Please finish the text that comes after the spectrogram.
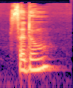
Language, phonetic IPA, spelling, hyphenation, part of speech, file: Czech, [ˈsɛdm̩], sedm, sedm, numeral, Cs-sedm.ogg
- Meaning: seven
